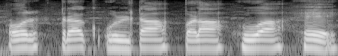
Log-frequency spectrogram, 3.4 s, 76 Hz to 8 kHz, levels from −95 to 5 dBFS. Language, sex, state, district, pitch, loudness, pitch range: Hindi, male, Madhya Pradesh, Dhar, 145 Hz, -14 LUFS, 145-150 Hz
